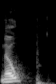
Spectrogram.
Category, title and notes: Speech > Solo speech
Displeasure - Nope
singletake, FR-AV2, Neumann, Word, Vocal, voice, Video-game, dialogue, Voice-acting, Single-take, displeasure, Tascam, oneshot, U67, Mid-20s, Man, NPC, talk, Male, Human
